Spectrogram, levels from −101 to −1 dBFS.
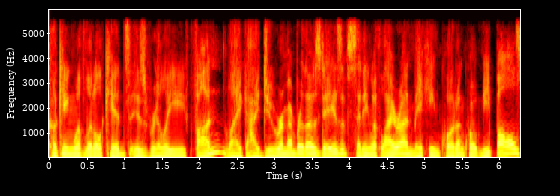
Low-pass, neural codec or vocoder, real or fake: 5.4 kHz; none; real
